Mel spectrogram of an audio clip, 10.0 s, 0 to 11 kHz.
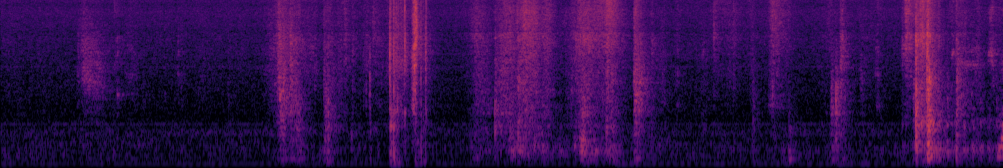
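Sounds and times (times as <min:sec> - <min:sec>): rustling and scraping in a box: 0:03.8 - 0:06.3.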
